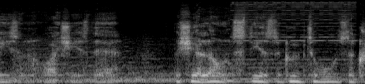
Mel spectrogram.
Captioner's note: phone ringing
